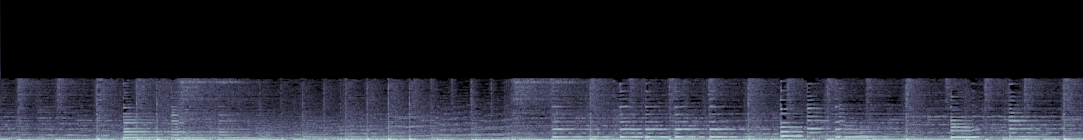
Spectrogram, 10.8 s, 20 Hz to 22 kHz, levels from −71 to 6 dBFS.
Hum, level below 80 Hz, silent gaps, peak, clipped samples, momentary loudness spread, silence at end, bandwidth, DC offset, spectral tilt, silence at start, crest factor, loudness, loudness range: none; -20 dBFS; none; 0 dBFS; under 0.1%; 5 LU; 0 s; 10 kHz; under 0.1%; -6 dB/octave; 0 s; 14 dB; -15 LUFS; 2 LU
